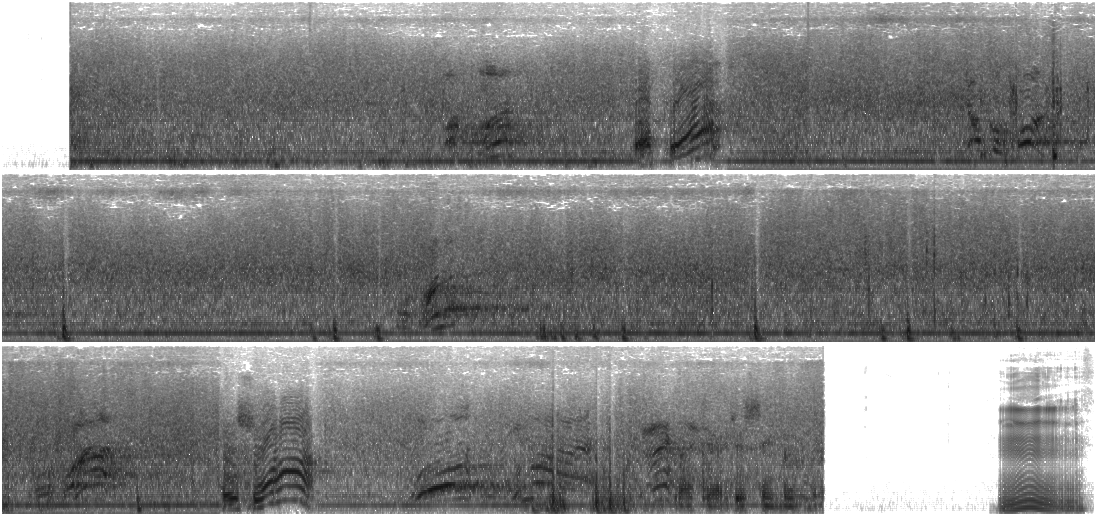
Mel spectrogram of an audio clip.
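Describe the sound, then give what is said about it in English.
Rapid, garbled 'samurai chatter' vocalizations from the famous Sierra Sounds recording, rising and falling in pitch in bursts, over a steady low hum and hiss of an old recording that cuts off abruptly near the end. “Is that the famous Sierra sounds? It is.”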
